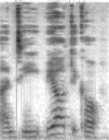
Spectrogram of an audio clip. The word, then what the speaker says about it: antibiótico: So the A is not pronounced an, the I is not pronounced I, an I, a-I, antibiótico.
